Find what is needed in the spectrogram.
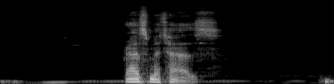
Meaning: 1. Ambiguous or meaningless language 2. Empty and tiresome speculation 3. Something presenting itself in a fanciful and showy, often unrealistic manner, especially when intended to impress and confuse
- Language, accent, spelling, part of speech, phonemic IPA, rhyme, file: English, Australia, razzmatazz, noun, /ˈɹæz.mə.tæz/, -æz, En-au-razzmatazz.ogg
